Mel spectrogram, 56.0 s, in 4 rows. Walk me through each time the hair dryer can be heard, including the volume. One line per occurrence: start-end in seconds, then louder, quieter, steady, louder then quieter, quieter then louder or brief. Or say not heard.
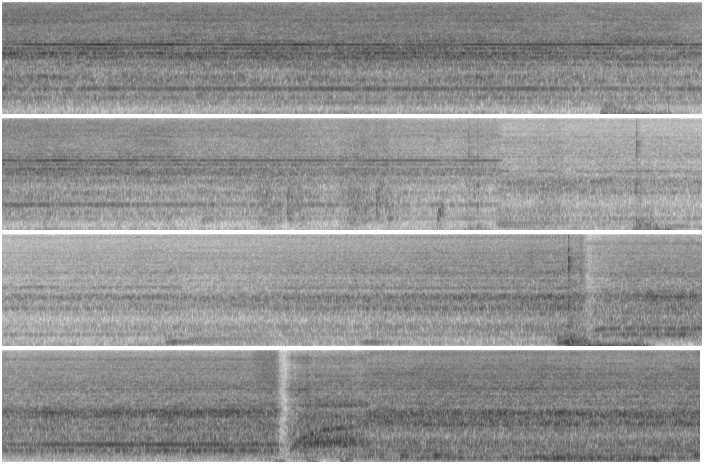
0.0-55.9 quieter then louder.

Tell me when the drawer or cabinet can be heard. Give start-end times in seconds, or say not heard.
11.9-13.4, 26.6-27.4, 39.2-41.0.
